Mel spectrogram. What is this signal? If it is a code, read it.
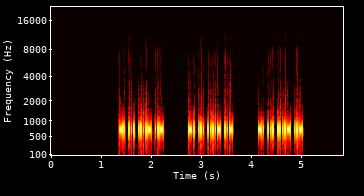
Morse code, heard as a keyed tone, about 53 wpm, 700 Hz. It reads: NS4U NS4U NS4U
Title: USA Call Signs - 4 Characters - Repeated 3x - 50wpm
